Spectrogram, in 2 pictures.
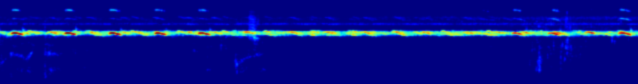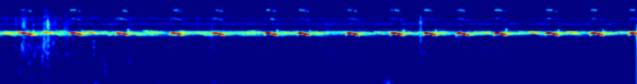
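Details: Chorus of many one-inch oak toads in puddles around a big tree in a wet wilderness. Piercing high chirps repeat rapidly and evenly, layered over a constant shrill drone, with occasional scuffing and brushing sounds.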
